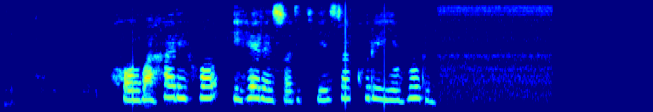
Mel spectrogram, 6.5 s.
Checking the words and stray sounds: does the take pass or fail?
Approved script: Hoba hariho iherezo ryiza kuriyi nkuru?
pass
